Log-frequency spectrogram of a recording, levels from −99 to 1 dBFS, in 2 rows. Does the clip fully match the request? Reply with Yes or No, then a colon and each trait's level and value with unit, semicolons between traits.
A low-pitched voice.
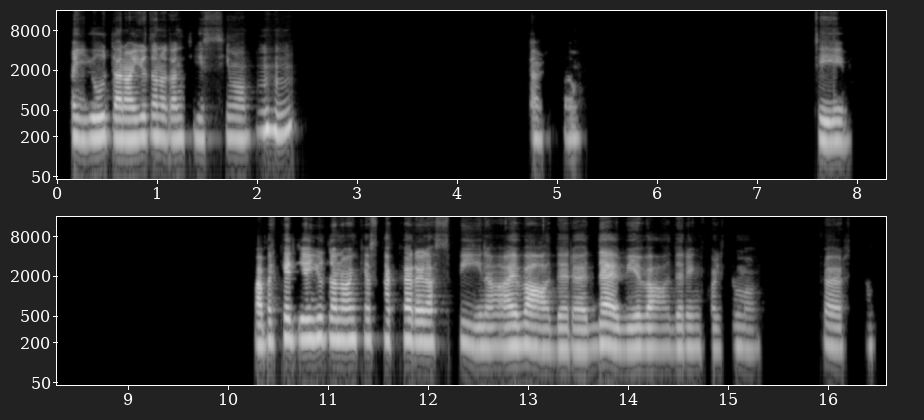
No: high, 190 Hz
